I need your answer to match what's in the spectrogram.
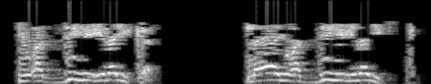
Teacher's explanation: قرأ قالون بكسر الهاء بدون ياء الصلة وصلا بلا خلاف · Term: هاء الكناية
